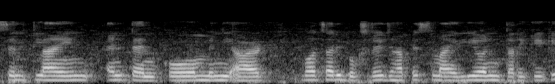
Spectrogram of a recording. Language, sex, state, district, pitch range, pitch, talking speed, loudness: Hindi, female, Delhi, New Delhi, 185-205 Hz, 195 Hz, 95 wpm, -16 LUFS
